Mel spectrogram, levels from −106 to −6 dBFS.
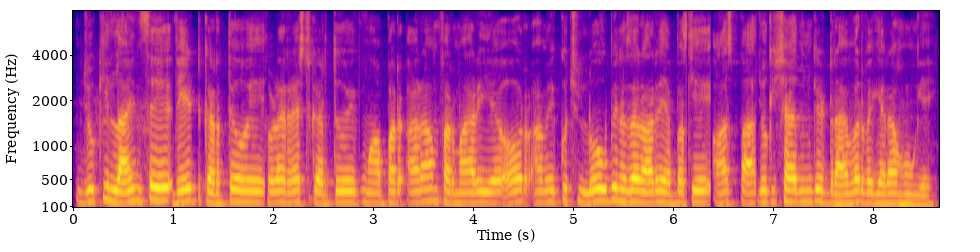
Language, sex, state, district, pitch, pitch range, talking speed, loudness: Hindi, male, Bihar, Darbhanga, 165 Hz, 160-175 Hz, 250 wpm, -17 LUFS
